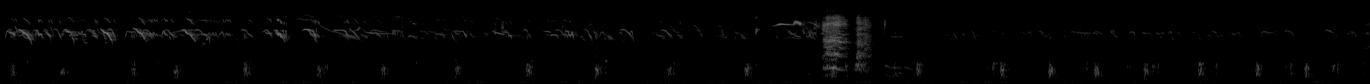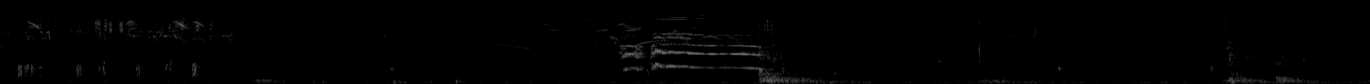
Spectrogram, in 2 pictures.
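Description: Small birds chirping busily with a steady run of soft ticks through the first half, then a rooster crows once, about two-thirds of the way through.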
